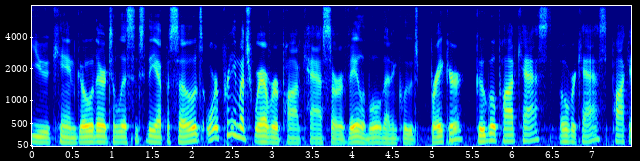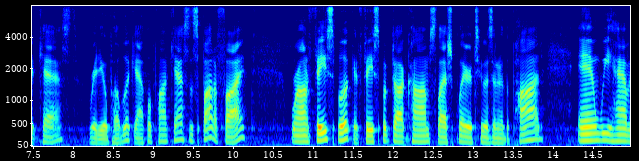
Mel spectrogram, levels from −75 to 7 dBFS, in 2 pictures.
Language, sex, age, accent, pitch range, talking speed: English, male, 40-59, American, 105-145 Hz, 170 wpm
